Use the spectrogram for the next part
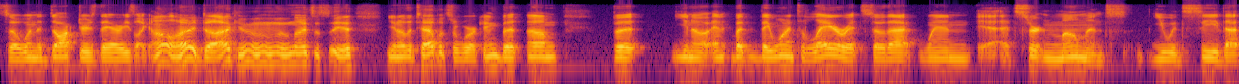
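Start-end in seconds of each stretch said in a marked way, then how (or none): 1.5-5.0 forced, overly casual, put-on normal-sounding voice. Showing how the Joker character greets the doctor: Joker faking a sane voice. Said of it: "doing an impression of what he thinks a sane person sounds like".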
